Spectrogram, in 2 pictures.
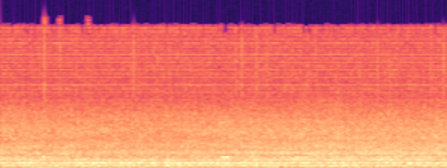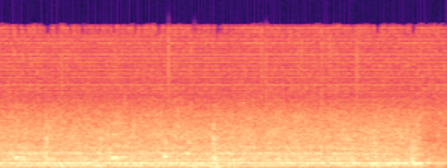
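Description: Passenger train running at speed, heard inside the car: a steady rumble of wheels on rail with a constant low hum.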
